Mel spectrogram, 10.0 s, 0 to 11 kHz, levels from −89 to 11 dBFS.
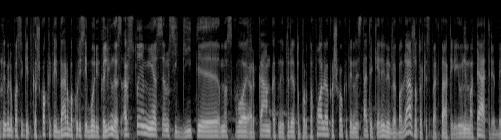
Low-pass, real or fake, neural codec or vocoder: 7.2 kHz; fake; codec, 16 kHz, 4 kbps, X-Codec, HuBERT features, trained on general audio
